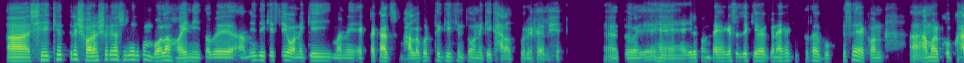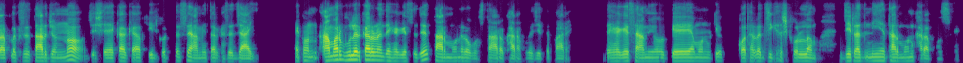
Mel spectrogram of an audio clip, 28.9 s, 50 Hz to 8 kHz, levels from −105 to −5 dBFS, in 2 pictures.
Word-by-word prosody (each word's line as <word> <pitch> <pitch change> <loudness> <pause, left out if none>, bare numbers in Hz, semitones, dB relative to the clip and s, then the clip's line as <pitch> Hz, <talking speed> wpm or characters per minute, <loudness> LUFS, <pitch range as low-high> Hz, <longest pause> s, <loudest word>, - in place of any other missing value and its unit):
আ - - +6 0.4
সেই 150 -1 -1
ক্ষেত্রে 175 +1 -3
সরাসরি 145 +5 +4
আসলে 160 0 -7
এরকম 160 0 -8
বলা 140 +4 +5
হয়নি। 115 +2 0
তবে 120 0 -2 0.4
আমি 120 +4 -9
দেখেছি 150 0 -7 0.2
অনেকেই 120 +2 -5 0.2
মানে 110 +1 -6 0.2
একটা - - -3
কাজ 120 0 +7 0.2
ভালো 105 +1 +2
করতে 130 +1 -7
গিয়ে 130 -2 -5
কিন্তু 115 - -13
অনেকেই 110 +1 -7
খারাপ 95 0 -2
করে - - -8
ফেলে। - - -5 0.8
অ্যা - - -6 0.2
তো - - -10 0.2
এ - - -10 0.3
হ্যাঁ। 105 -1 -5
এরকম 120 +1 -6
দেখা 115 0 +1
গেছে 120 - -1
যে 130 - +1
কেউ 125 - 0
একজন 120 - -8
একাকিত্বতায় 130 0 -6
ভুগতেছে, 110 -1 -10
এখন 115 0 -4 0.5
আ - - +1 0.2
আমার 125 +2 +3
খুব - - -5
খারাপ 110 0 +5
লাগতেছে 120 +1 -6
তার 120 0 +8
জন্য 115 +1 -6 0.4
যে - - -11
সে - - -6
একা, 120 - +1
একা - - 0 0.2
ফিল 115 - -8
করতেছে, - - -9
আমি 110 +1 -7
তার 115 0 -2
কাছে 110 - -6
যাই। 105 -1 +4 0.7
এখন 130 -1 -2 0.3
আমার 150 +4 +10
ভুলের 160 +1 +7
কারনে 150 -2 +9
দেখা 115 -1 +1
গেছে 115 0 -3
যে - - +5 0.2
তার 120 - +7
মনের 120 0 -7
অবস্থা 100 -1 -10
আরো 105 0 -3
খারাপ 105 +1 -2
হয়ে 100 -1 -13
যেতে 100 - -13
পারে। 100 -2 -5 0.6
দেখা 115 +1 +1
গেছে 120 0 +1
আমি 115 +1 -8
ওকে 115 0 -2 0.3
এমন 120 0 -7
কেউ - - -7 0.3
কথাটা - - -1
জিজ্ঞেস - - -4
করলাম 115 -1 -1 0.5
যেটা 120 -1 +4
দ - - -15
নিয়ে 125 0 -4
তার 120 0 +5
মন 120 +1 -8
খারাপ - - -2
হচ্ছে, - - -14
120 Hz, 175 wpm, -24 LUFS, 110-130 Hz, 0.8 s, আমার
